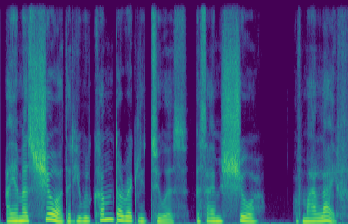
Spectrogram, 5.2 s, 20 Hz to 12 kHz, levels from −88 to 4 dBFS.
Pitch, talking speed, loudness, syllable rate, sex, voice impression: 210 Hz, 205 wpm, -17 LUFS, 4.5 syllables/s, female, feminine, very adult-like, slightly muffled, slightly sincere, calm, sweet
